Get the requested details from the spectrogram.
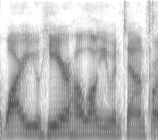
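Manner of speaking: normal talking voice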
